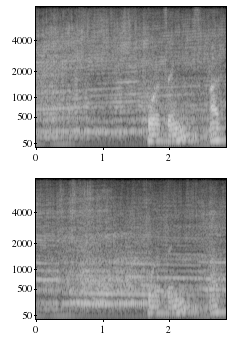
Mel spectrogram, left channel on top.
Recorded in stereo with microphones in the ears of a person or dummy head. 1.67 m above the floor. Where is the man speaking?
30° left (ahead or behind), 1.7 m.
